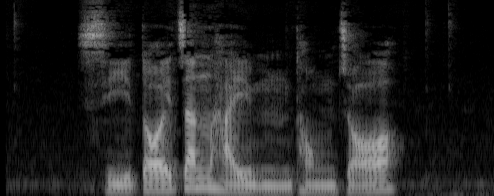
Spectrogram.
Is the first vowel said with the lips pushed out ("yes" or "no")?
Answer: no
